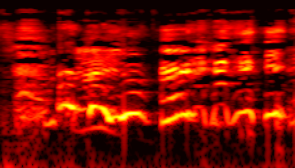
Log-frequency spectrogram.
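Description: A woman's high-pitched voice, wordless and wavering, coming in several short breaks, like a whimpering laugh.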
